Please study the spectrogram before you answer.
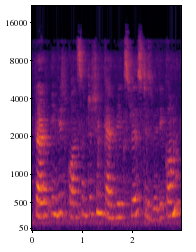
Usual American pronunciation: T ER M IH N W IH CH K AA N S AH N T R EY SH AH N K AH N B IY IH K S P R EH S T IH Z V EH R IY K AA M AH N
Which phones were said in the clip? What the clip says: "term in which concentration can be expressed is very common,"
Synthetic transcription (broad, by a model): T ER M IH N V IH CH K AA N S AH N T R EY SH AH N K AH N B IY IH K S P R EH S T IH Z V EH R IY K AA M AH N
